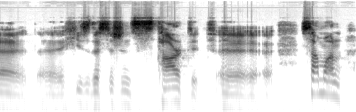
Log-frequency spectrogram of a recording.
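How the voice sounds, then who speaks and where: A man talks at a fairly slow pace in a Polish accent. His tone is bright and sharp. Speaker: sports journalist. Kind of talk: interview. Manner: halting, many filler sounds.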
